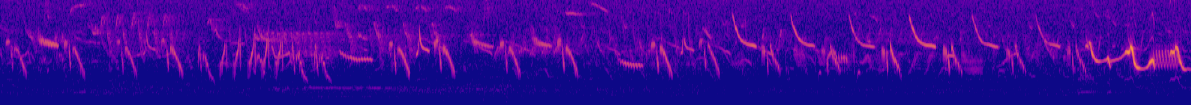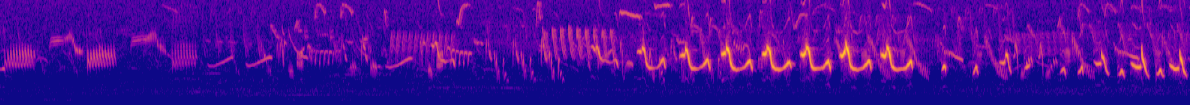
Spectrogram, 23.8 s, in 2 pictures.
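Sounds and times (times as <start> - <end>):
woodlark birdsong: 17.6 - 23.7.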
